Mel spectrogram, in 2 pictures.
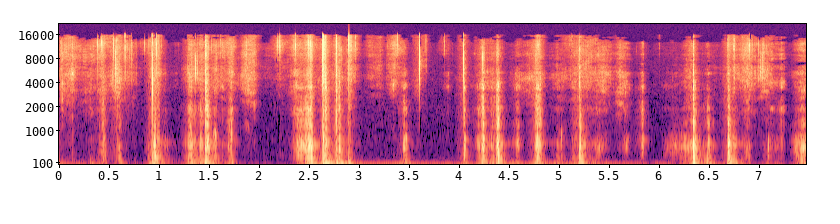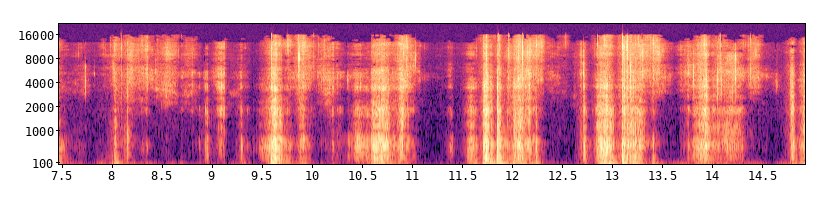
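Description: Gloved fingertips scrape and crumble the soft surface of a flat rectangular plaster block with partly exposed plastic bones. Irregular bursts of dry, crunchy scratching and crumbling come and go with short quiet gaps, carrying both a low thud-like body and a bright gritty edge.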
